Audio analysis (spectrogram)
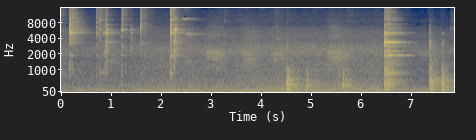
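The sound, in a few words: mixing chickpea and microgreens salad in a bowl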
